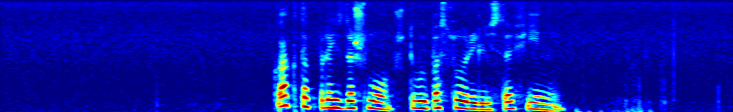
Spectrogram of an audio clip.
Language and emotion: Russian, sad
